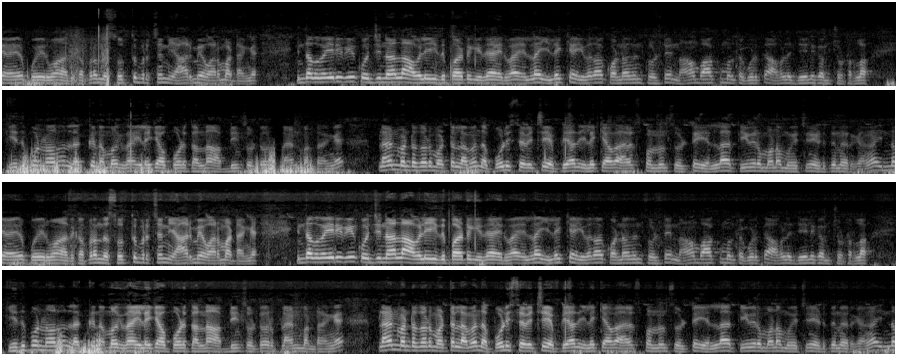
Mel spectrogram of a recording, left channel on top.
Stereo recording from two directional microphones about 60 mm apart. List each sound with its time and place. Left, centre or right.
0.0 s speech: centre
1.1 s speech: centre
3.0 s speech: left
3.8 s speech: centre
4.5 s speech: centre
9.2 s speech: centre
10.9 s speech: left; by 14.7 s centre
14.7 s speech: centre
